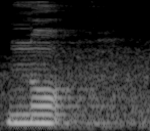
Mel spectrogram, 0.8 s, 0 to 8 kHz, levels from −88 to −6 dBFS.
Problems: constant background noise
